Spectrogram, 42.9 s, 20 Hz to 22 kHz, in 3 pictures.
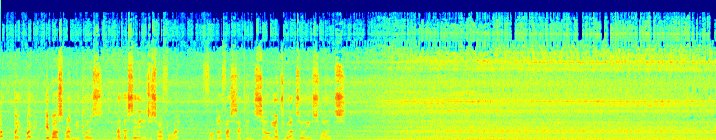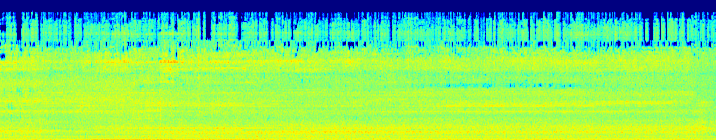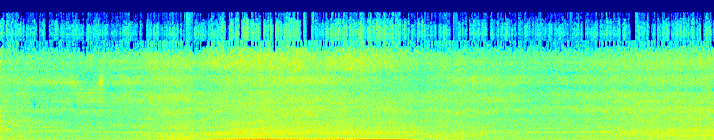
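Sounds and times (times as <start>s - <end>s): air conditioner fan: 0.0s - 42.9s
compressor hum: 0.0s - 42.9s.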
